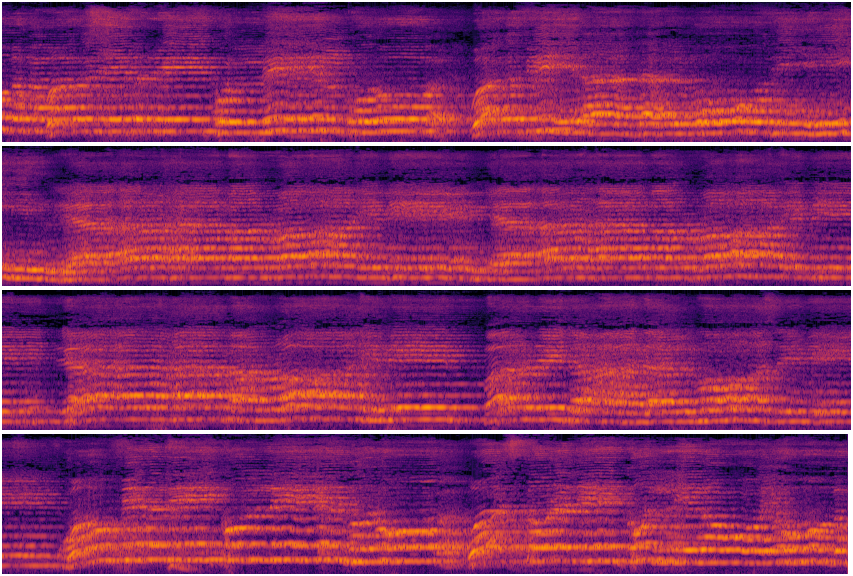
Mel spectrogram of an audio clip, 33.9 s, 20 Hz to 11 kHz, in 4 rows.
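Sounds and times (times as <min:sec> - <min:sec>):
men chanting a devotional song: 0:00.0 - 0:33.9.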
